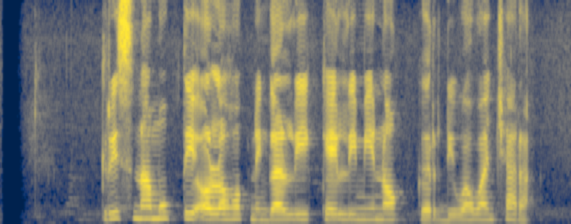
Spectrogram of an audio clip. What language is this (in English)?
Sundanese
